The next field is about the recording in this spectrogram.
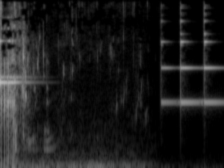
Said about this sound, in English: Let's toast. Cheers. Cheers.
